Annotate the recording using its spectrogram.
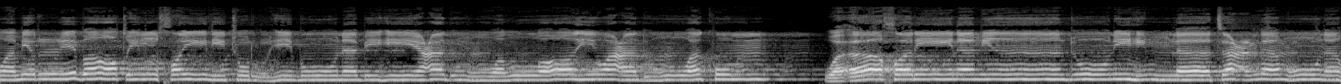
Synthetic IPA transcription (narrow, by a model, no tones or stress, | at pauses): wamɪnːɪbɑːt̪ˤɪlxajɾɪt̪ʊɾhɪbuːnabɪɦiːʕad̪ʊwːalːɑːhɪwaʕad̪ʊwːakʊm | waʔaːxaɾiːnamɪnd̪uːnɪɦɪmlaːt̪aʕlamuːna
